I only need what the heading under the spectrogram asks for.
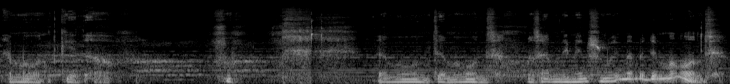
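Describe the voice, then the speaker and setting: An actor playing a cultured, pedantic and bossy police inspector in a radio crime comedy, methodical and dryly ironic. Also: male voice, medium pitch, huge pitch swings, takes it slowly, vocal fry, pauses often, loud music behind the voice, exaggerated voice. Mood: musing, savouring.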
